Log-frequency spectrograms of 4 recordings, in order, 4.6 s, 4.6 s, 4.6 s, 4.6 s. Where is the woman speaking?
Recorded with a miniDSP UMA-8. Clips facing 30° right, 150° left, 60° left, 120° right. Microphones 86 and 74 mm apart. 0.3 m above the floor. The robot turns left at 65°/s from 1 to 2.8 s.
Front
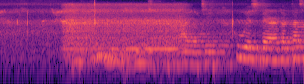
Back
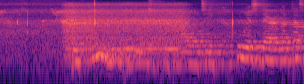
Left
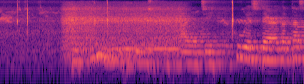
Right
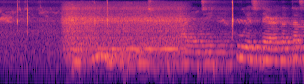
90° left, 2 m; by 4.6 s 20° right, 2 m.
